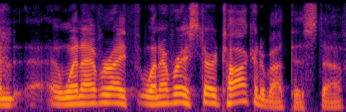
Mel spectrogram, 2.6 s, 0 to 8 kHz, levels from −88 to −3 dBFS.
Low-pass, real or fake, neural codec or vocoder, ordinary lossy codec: 7.2 kHz; real; none; Opus, 64 kbps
